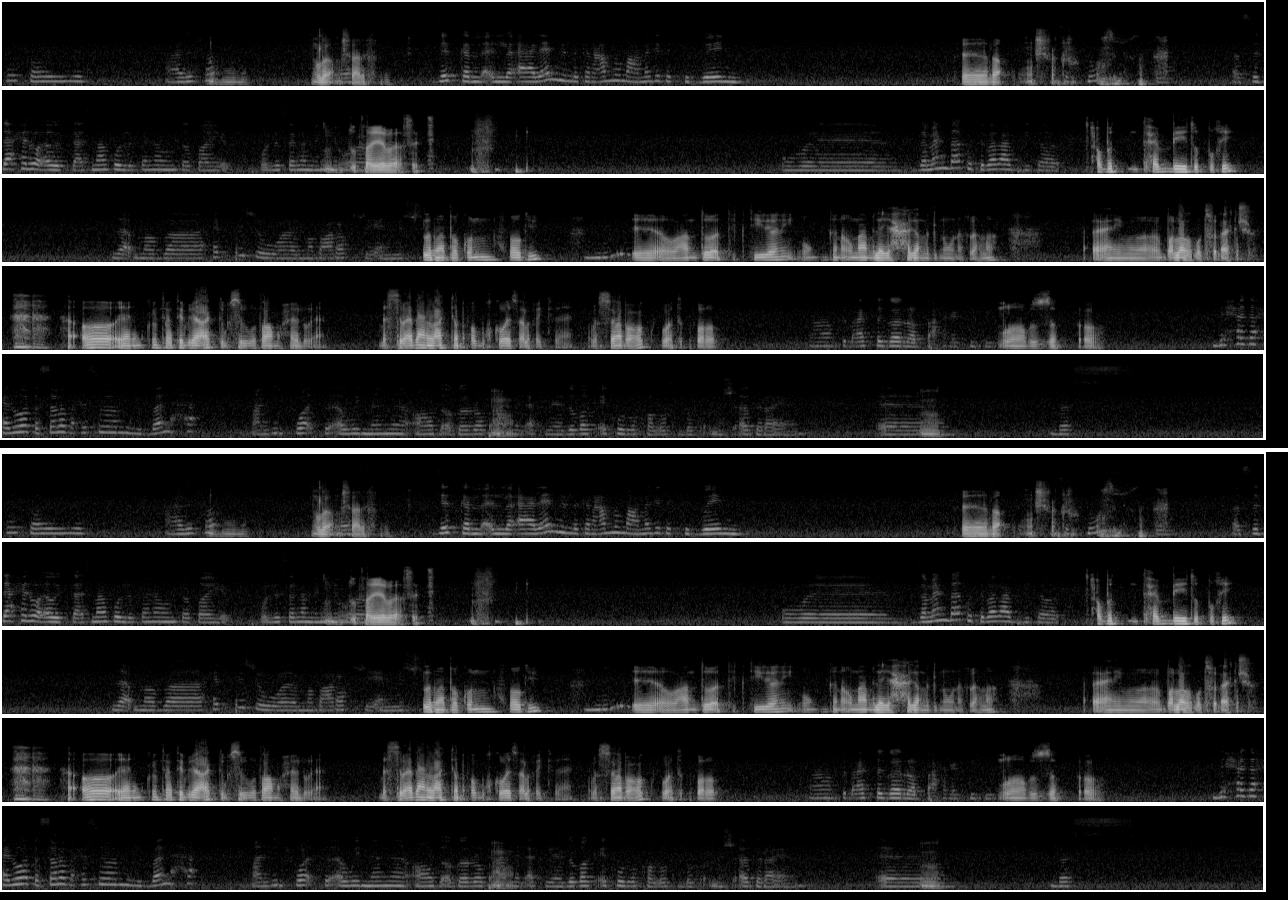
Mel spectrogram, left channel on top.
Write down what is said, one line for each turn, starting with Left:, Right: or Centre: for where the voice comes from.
Right: طيب عارفة
Left: مم. لا
Right: بس
Left: مش عارفها دي
Right: ديت كان الاعلان اللي كان عامله مع ماجد الكدواني
Left: آه لا مش فاكره
Right: ما شفتوش
Left: <laughs>
Right: اه بس ده حلو قوي بتاع اسمها كل سنة وانت طيب كل سنة مني
Left: مم.
Right: قريب
Left: طيبة يا ستي
Right: <laughs>
Left: <laughs>
Right: وزمان بقى كنت بلعب جيتار
Left: تحب تحبي تطبخي
Right: لا ما بحبش وما بعرفش يعني مش
Left: لما بكون فاضي
Right: مهم.
Left: آه، أو عندي وقت كتير يعني ممكن أقوم أعمل أي حاجة مجنونة فاهمة يعني ما- بلخبط في الأكل اه
Right: اه
Left: يعني ممكن تعتبري عك بس بيبقى طعمه حلو يعني بس بعيد عن العك أنا بطبخ كويس على فكرة يعني بس أنا بعك في وقت فراغ
Right: اه بتبقى عايز تجرب بقى حاجات جديدة
Left: اه بالظبط اه
Right: دي حاجة حلوة بس انا بحس انا مش بلحق ما عنديش وقت قوي ان انا اقعد اجرب
Left: مم.
Right: اعمل اكل يا دوبك اكل وخلاص ببقى مش قادرة يعني أه
Left: مم.
Right: بس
